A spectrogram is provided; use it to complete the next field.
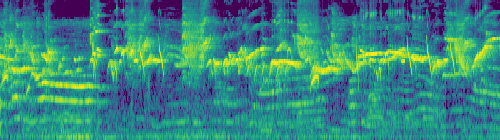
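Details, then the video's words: Emotional, combative Oriental magpie-robin raising its tail to anger other magpie-robins; falling and rising whistled notes mixed with scratchy chatter, loud and nearly unbroken, with faint lower whistles behind. "Kacer tarung bongkar emosi buka ekor dongkrak amarah bikin kacer lain tambah Garang"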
